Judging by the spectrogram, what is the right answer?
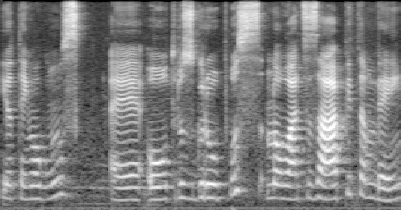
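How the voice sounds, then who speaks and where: Audible room echo frames a woman's voice. She speaks at a medium pitch with vocal fry. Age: 40s. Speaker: pastor. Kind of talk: interview. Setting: live stream.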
